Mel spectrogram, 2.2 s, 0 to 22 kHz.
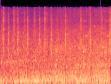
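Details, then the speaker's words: Rusi Chariot 175 tricycle used for hauling water, engine running: a fast, busy idle with quick ticking over a constant engine buzz, revs well above normal; idle set too high and wasting fuel, to be lowered with a screwdriver. "Parang may problema nga no? >> Mataas yung menor. >> Oo mataas yung >> O babaan natin. Mataas yung menor niya bro. Patakaw sa gas yan."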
